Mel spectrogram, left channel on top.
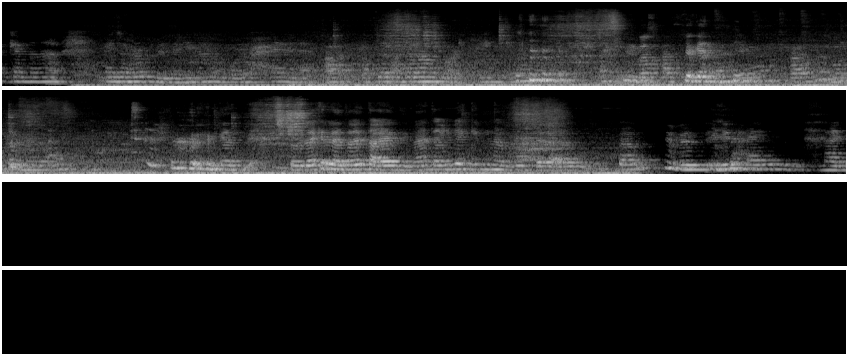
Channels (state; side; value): silent; right; digital silence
